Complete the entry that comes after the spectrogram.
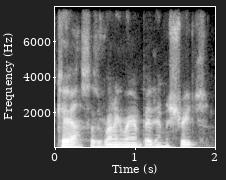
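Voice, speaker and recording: A man's voice: on the low side, completely flat delivery, moderate pace, no room sound. A man in his late twenties with a slight lisp, chatting casually and rambling with self-deprecating jokes on his own livestream. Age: late 20s. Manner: eating while talking. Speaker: livestream host. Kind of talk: casual solo livestream chat.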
